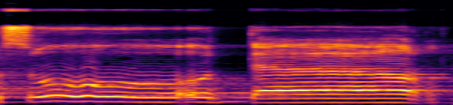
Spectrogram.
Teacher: میم میں اظہار شفوی ہوگا، سو میں مد متصل ہے، اور یہاں پر وقف کریں گے تو را کو پر پڑھیں گے اور مد عارض وقفی ہوگا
